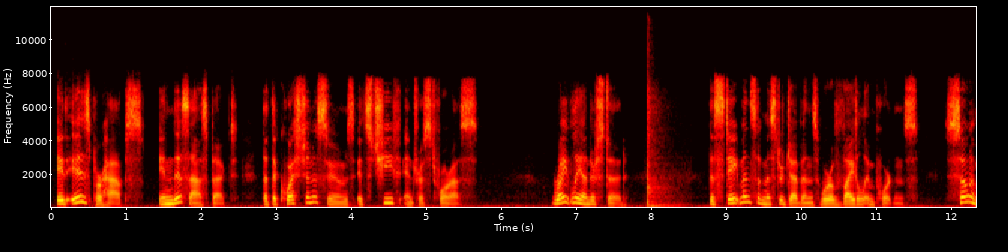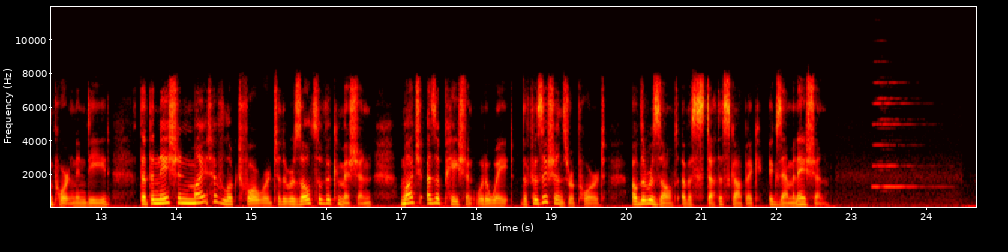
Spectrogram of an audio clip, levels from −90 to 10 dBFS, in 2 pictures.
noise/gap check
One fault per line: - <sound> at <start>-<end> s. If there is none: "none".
- thud at 7.9-8.5 s
- squeak at 23.3-24.4 s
